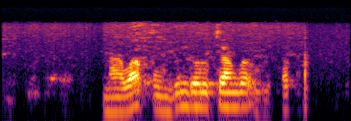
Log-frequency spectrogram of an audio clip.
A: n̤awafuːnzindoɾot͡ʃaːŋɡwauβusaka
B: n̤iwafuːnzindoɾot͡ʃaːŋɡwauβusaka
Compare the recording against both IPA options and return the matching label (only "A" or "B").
A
